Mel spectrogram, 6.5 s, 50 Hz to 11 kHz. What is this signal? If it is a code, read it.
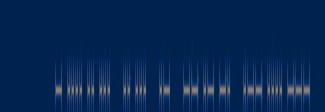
Morse code, heard as a keyed tone, about 30 wpm, 700 Hz. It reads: THIS IS A MAN WHO
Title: Sets of 5 Words Encore2 30wpm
